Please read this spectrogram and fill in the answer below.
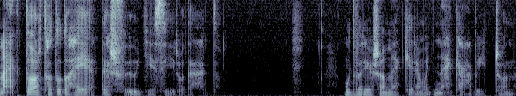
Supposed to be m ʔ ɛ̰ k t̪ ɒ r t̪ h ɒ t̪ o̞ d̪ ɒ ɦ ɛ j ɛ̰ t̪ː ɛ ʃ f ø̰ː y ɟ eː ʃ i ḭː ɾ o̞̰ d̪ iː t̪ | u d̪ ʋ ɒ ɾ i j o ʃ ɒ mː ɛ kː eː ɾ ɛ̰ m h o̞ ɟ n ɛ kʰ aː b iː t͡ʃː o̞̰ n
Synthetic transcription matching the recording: m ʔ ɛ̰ k t̪ ɒ r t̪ h ɒ t̪ o̞ d̪ ɒ ɦ ɛ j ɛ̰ t̪ː ɛ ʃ f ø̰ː y ɟ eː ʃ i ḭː ɾ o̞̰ d̪ aː t̪ | u d̪ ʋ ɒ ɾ i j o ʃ ɒ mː ɛ kː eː ɾ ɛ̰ m h o̞ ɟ n ɛ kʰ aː b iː t͡ʃː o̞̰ n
